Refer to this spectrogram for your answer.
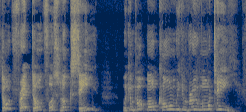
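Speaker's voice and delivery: very high, tiny, squeaky mouse voice. Reading a story aloud, the mouse answers the bear in a squeaky mouse voice. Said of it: "Mouse squeaks".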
